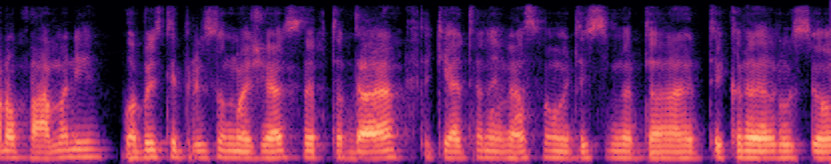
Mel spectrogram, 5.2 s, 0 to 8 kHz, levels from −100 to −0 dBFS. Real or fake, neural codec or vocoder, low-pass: fake; codec, 24 kHz, 3 kbps, HILCodec; 7.2 kHz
